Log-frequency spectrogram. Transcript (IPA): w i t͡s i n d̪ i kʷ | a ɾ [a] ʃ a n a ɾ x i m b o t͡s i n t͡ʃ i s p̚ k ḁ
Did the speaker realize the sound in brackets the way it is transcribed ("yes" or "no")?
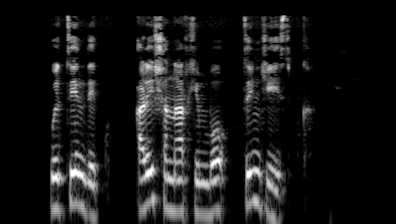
no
